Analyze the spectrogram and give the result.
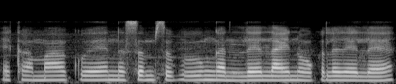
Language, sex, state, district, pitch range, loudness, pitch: Wancho, female, Arunachal Pradesh, Longding, 195-205 Hz, -17 LUFS, 200 Hz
